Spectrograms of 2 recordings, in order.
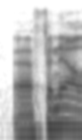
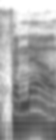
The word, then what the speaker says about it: Fennell: ahead and pull Fel I I think I mispronounced your name in the newsline piece and I'm sorry about that it's finel how are you it's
